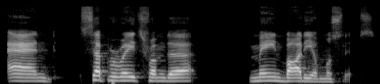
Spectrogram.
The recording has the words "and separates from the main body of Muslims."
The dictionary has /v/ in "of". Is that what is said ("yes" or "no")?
yes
